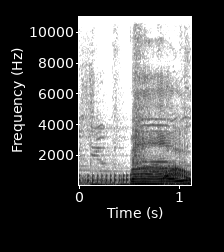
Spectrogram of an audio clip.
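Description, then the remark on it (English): A low, rough growling with a rattling, pulsing texture that swells into a louder, sustained growl whose pitch rises slightly near the end. It lasts about a second, with no talking. “I don't know what the growling is.”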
